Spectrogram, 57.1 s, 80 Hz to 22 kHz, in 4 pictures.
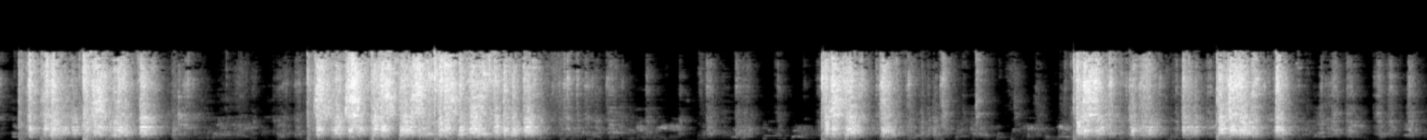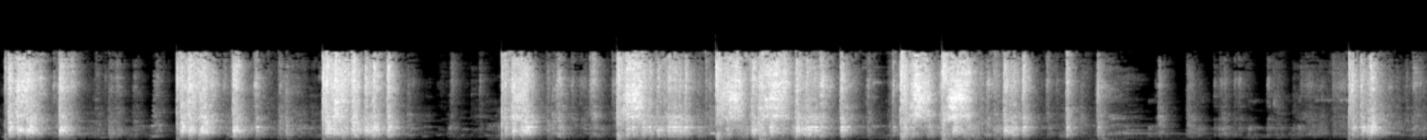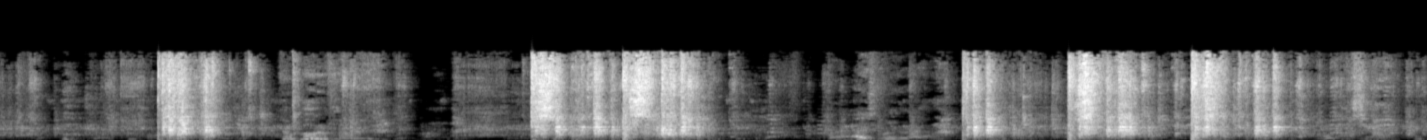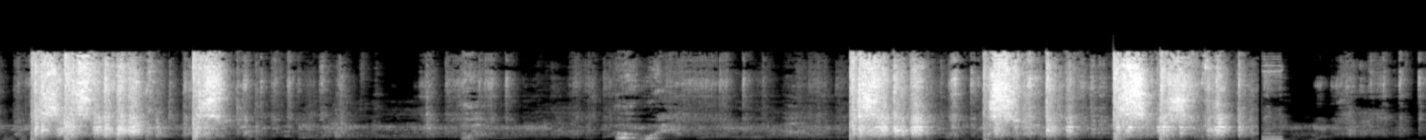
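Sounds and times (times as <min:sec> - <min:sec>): background music: 0:13.7 - 0:55.7
background voice: 0:46.0 - 0:47.8.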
